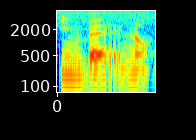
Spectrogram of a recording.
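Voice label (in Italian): "inverno", Italian; tijden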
